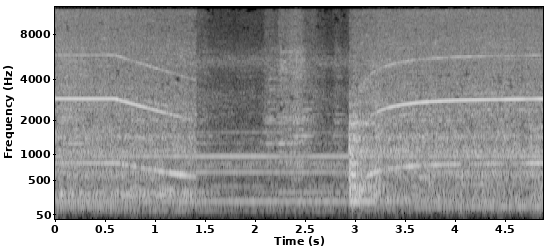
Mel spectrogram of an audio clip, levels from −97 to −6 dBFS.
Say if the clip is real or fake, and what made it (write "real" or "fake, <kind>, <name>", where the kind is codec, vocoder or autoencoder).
real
